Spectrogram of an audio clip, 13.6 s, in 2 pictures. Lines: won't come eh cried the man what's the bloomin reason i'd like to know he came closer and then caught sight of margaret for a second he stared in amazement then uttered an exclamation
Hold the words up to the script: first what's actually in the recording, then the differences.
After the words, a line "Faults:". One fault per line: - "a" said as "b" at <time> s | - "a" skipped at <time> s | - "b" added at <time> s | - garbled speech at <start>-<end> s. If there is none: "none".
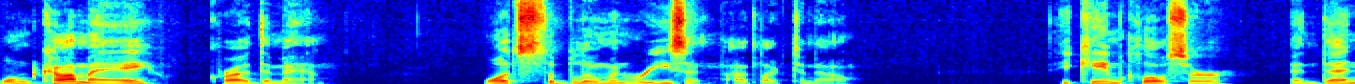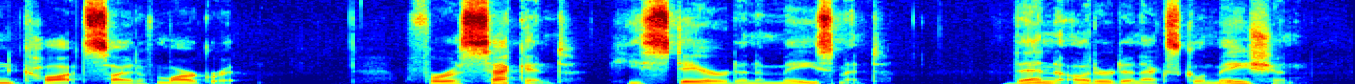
won't come eh cried the man what's the bloomin reason i'd like to know he came closer and then caught sight of margaret for a second he stared in amazement then uttered an exclamation
Faults:
none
